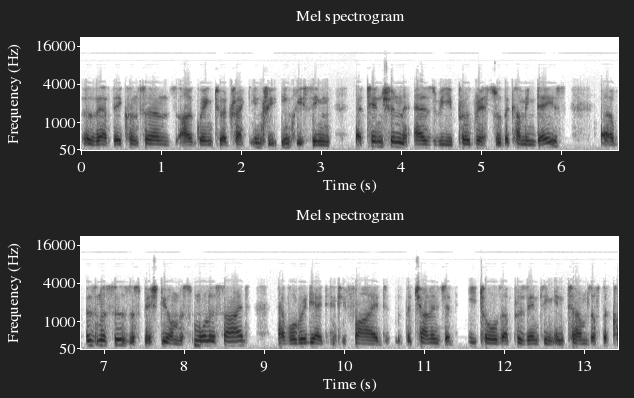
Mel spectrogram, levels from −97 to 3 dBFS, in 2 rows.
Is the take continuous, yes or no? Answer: yes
